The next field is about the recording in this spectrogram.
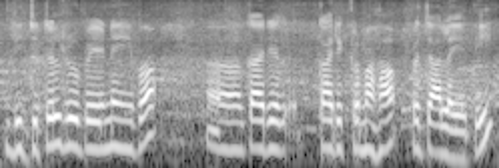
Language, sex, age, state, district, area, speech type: Sanskrit, female, 45-60, Kerala, Ernakulam, urban, spontaneous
